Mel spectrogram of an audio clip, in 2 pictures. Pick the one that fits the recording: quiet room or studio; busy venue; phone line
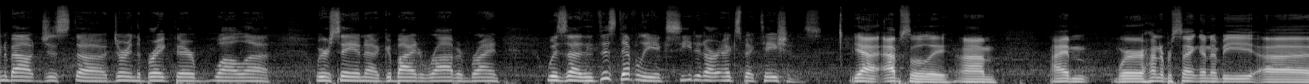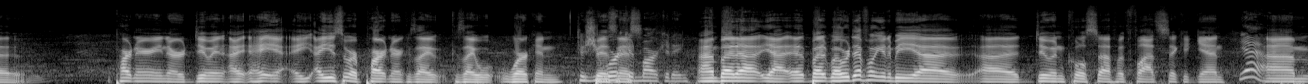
busy venue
